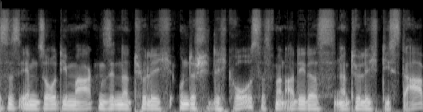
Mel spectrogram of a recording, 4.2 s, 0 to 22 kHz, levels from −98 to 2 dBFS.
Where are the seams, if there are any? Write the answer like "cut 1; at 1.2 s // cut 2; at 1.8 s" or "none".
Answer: cut 1; at 2.7 s // cut 2; at 3.3 s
